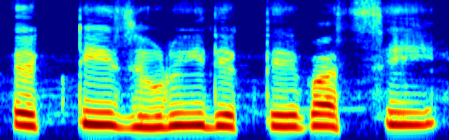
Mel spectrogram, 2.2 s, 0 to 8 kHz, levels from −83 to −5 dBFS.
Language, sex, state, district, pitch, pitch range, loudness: Bengali, male, West Bengal, Cooch Behar, 220 Hz, 205-230 Hz, -13 LUFS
